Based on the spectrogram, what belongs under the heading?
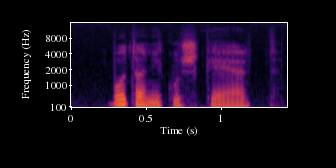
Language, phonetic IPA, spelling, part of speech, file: Hungarian, [ˈbotɒnikuʃ ˌkɛrt], botanikus kert, noun, Hu-botanikus kert.ogg
- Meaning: botanical garden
